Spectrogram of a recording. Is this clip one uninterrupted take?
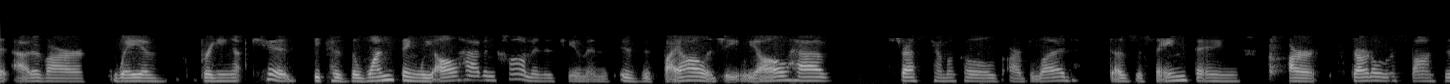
no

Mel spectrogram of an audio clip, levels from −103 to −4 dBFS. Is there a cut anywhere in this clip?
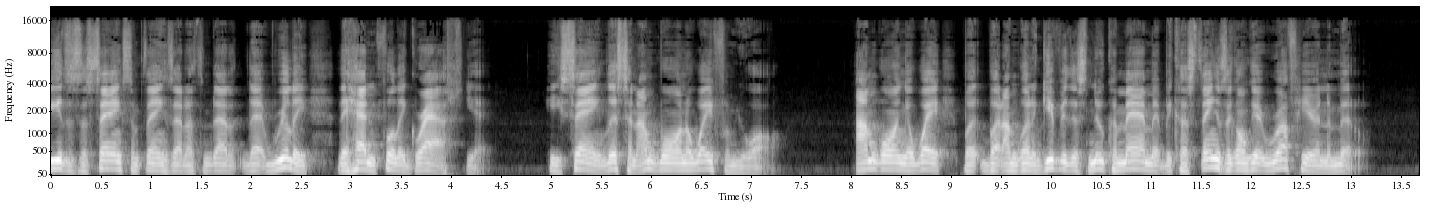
yes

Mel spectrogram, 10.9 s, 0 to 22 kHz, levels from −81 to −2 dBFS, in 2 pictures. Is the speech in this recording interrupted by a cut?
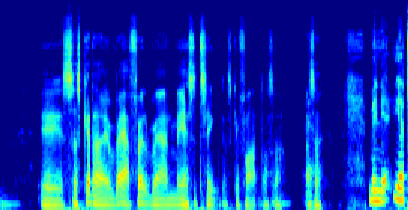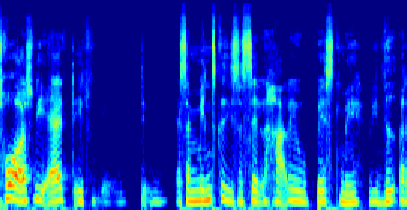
yes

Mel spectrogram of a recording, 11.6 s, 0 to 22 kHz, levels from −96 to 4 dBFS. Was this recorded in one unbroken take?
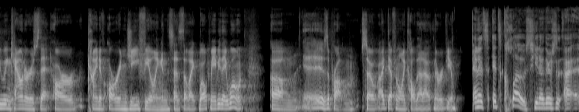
no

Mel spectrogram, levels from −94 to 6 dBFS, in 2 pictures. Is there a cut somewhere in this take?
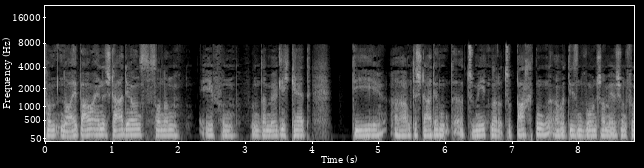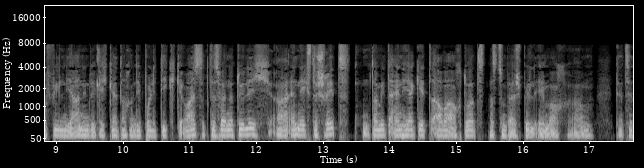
yes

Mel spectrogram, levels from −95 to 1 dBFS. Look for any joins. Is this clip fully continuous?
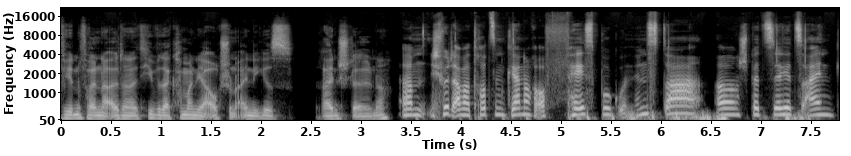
no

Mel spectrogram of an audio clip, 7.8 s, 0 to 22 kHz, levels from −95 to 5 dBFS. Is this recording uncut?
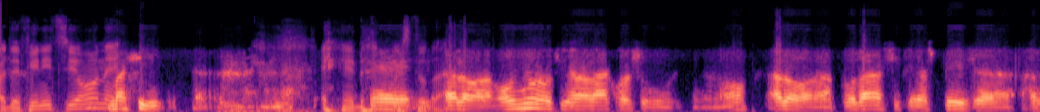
no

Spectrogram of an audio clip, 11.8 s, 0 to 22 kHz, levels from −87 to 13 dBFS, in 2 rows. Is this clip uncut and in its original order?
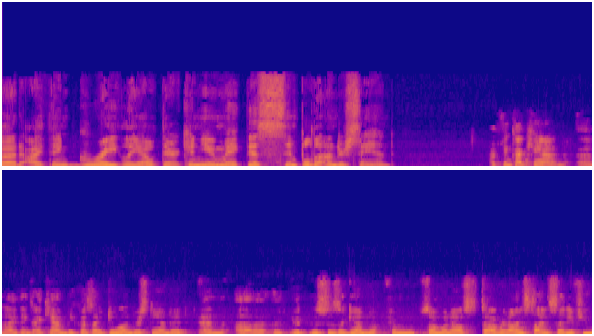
yes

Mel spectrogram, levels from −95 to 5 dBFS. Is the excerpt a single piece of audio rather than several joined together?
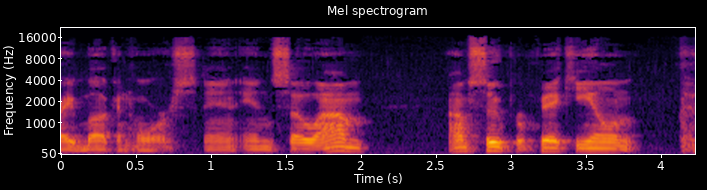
no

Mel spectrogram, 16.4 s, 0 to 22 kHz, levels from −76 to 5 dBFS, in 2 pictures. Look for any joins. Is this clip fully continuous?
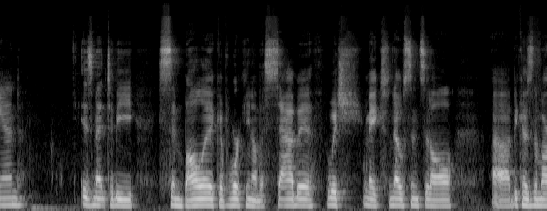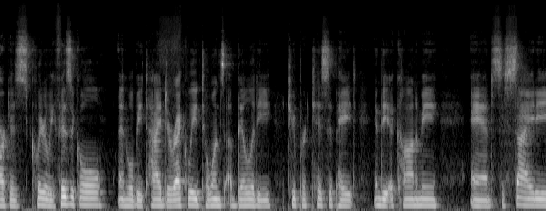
yes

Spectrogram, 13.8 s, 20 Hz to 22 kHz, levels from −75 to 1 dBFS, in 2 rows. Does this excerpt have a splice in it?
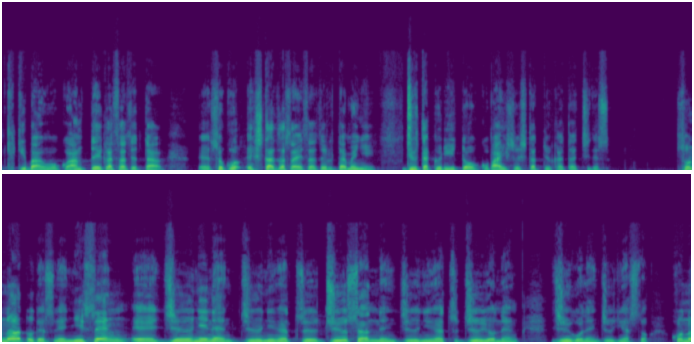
no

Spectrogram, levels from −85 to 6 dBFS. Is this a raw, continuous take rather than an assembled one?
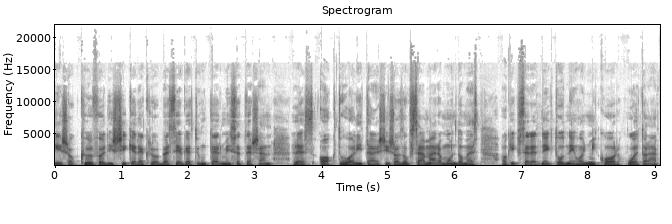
yes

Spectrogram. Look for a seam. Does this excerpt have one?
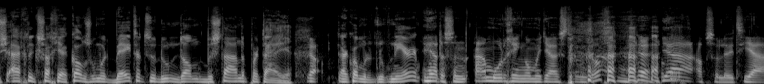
yes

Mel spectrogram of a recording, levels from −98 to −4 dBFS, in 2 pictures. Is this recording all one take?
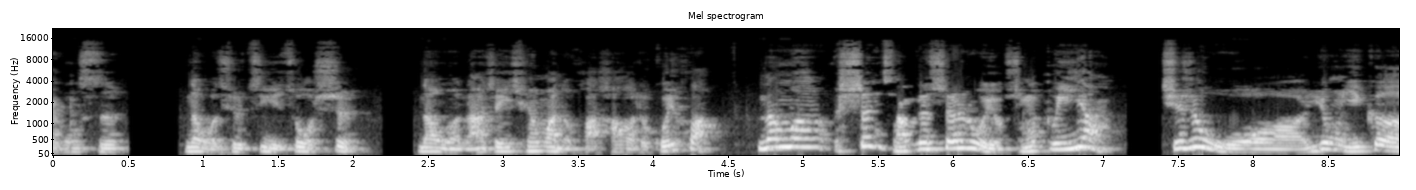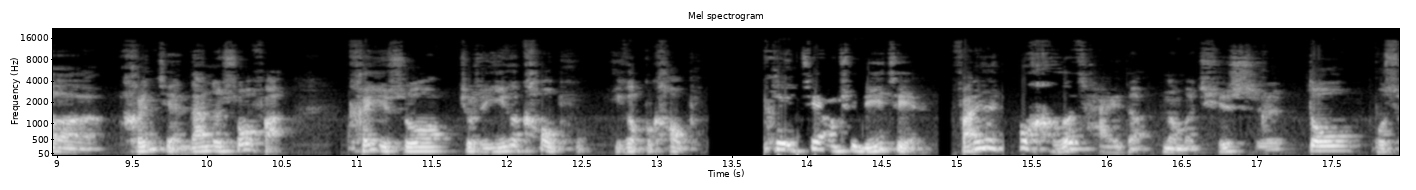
no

